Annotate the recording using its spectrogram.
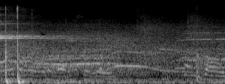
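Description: A referee's whistle cutting off at the very start, then two quick thumps of a volleyball bounced on the hard court floor. Faint, echoing voices from players and spectators in a large gym follow.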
